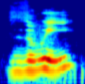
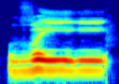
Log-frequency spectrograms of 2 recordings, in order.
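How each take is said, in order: First: A w sound follows the consonant. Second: No w sound follows the consonant. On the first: The speaker calls it wrong. "it's not dwi" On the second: The speaker calls it right. "there's no w sound in it"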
